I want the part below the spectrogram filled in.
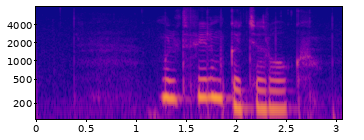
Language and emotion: Russian, sad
